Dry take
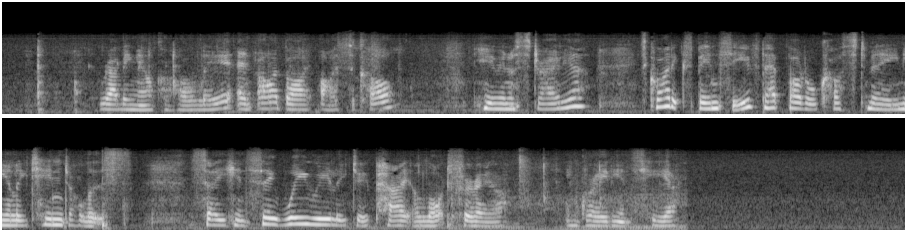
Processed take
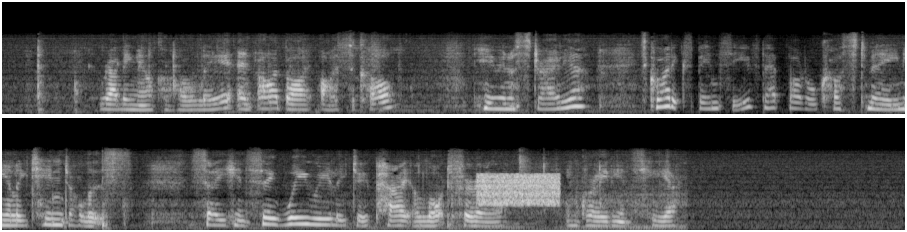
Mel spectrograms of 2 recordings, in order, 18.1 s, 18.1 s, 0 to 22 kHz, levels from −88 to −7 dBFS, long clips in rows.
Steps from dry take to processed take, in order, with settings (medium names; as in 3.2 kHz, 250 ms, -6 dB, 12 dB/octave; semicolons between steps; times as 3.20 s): 10.56–12.16 s: peaking EQ 1.2 kHz -14 dB 0.25 oct; 13.78–14.62 s: painted sound noise 900–2800 Hz -17 dBFS; bass shelf 250 Hz -8.5 dB; comb of notches 390 Hz; 6.54–8.43 s: dip -10.5 dB, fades 0.40 s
